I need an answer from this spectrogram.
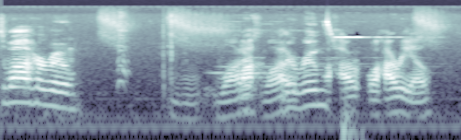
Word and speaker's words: Wario: Wahario. Wahario. That. Wahario. Okay, apparently I was pronouncing it wrong.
